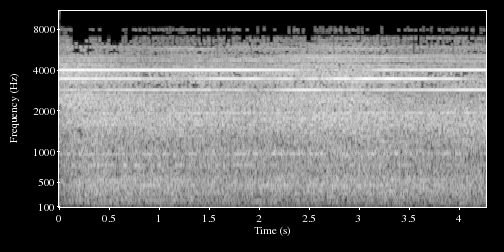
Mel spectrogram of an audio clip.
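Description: A loud, steady jet engine roar of a Beriev Be-200 aircraft, able to carry more than 12 tons of water, landing at Niš airport in Serbia, fills the whole recording, a broad continuous rush with a thin high whine running through it, with no voices.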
